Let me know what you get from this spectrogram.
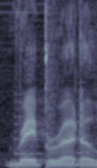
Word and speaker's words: Barretto: And we started the set with Ray Barretto, and I'm just pronouncing it as I know how to say it, Ray Barretto. I'm not rolling my R's, sorry, but Ray Barretto with The Teacher of Love,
